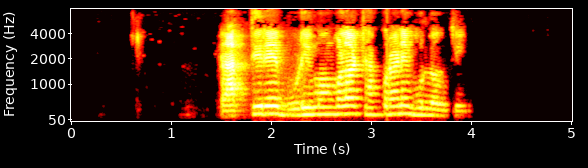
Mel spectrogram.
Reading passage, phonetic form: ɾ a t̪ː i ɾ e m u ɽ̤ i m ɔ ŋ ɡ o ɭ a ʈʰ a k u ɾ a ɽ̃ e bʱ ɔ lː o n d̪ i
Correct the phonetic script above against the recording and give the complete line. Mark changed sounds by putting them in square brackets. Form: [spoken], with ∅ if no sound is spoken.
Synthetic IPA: ɾ a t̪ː i ɾ e [b] u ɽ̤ i m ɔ ŋ ɡ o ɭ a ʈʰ a k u ɾ a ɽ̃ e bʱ [u] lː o n [t̪] i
